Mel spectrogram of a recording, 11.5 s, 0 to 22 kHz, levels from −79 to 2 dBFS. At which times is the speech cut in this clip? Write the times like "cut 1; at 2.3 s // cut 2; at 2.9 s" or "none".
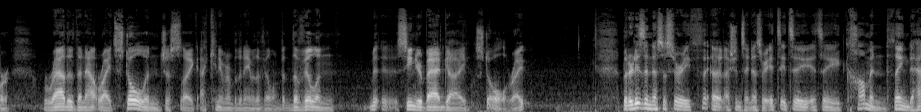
none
